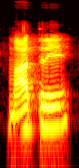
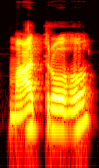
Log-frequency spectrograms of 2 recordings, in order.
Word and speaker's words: मातरः: ये नहीं कि हाँ माता मात्रौ, मात्रौ बोलेंगे तो त्रौ नहीं है वहां पे, मातरौ मातरः, है ना, मात्रः नहीं बोलेंगे वहां पे बहुवचन में, मातरः।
